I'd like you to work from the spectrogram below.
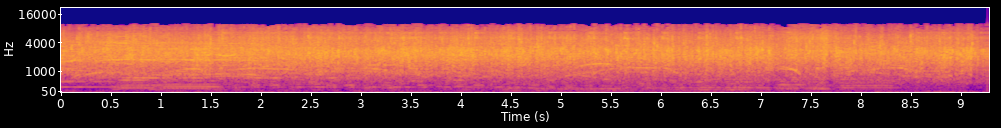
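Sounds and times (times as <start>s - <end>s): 
applause from a large audience: 0.0s - 9.2s
cheering: 0.0s - 9.2s
murmur of voices: 0.0s - 9.2s.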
